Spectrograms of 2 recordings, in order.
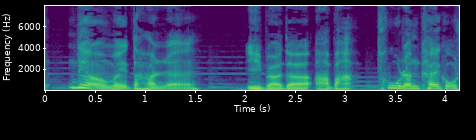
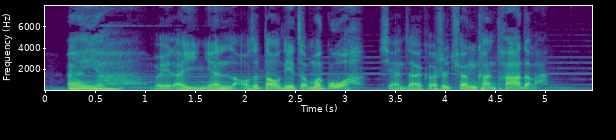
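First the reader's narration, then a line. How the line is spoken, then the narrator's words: Long heavy sigh. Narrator (Chinese): 甘秋长叹一声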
